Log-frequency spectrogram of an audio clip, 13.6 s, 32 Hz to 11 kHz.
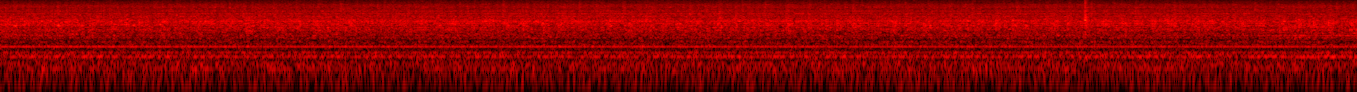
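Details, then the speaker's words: Bendix Autowasher Electronic 800 7148 washing machine, Cotton 90 plus prewash, 800 rpm, towels load: motor at full speed gives a continuous smooth singing hum with rushing air, balanced, no knocks or grinding; healthy motor. "then Motors are full chat so distinctive in their sound it's not so much about um induction mod it just sounds like lushing air yeah it actually sounds a a proper singing motor"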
